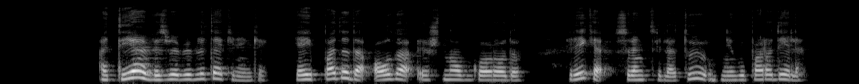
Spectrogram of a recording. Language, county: Lithuanian, Kaunas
